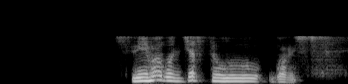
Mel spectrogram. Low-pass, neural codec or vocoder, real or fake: 3.6 kHz; codec, 24 kHz, 1 kbps, SNAC; fake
